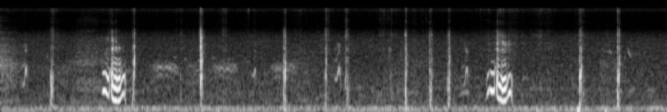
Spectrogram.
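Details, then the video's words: Grey francolin (dakhni teetar) calling: a few faint, harmonic notes that bend up and down, two clearer phrases near one and five seconds, with scattered sharp clicks and a low steady hum. "dakhni teetar ki awaz"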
